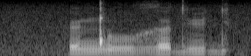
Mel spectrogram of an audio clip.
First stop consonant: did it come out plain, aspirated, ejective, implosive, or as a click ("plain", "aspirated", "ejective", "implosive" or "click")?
click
